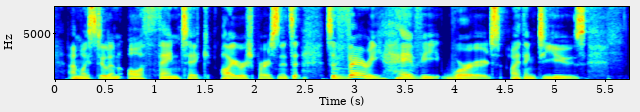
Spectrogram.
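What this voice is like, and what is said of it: Irish accent. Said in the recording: “I have an Irish accent ... an authentic Irish person with an Irish accent”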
